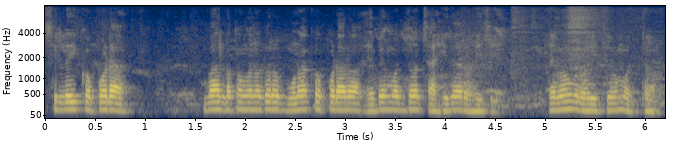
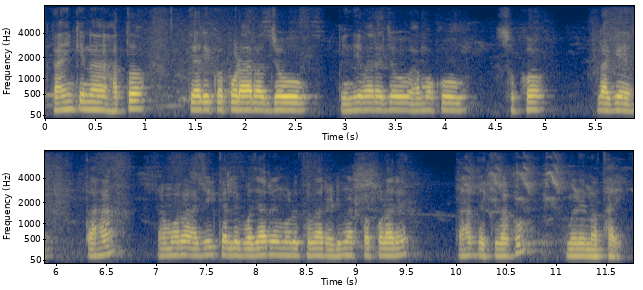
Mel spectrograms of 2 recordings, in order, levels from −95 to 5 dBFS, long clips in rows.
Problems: constant background noise, continuous background conversations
